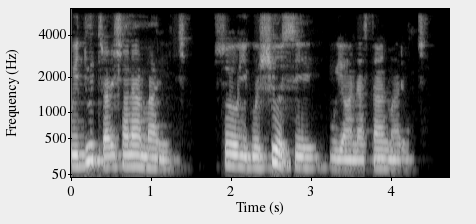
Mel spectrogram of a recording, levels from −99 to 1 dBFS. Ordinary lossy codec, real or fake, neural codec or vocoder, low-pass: AAC, 48 kbps; real; none; 5.4 kHz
